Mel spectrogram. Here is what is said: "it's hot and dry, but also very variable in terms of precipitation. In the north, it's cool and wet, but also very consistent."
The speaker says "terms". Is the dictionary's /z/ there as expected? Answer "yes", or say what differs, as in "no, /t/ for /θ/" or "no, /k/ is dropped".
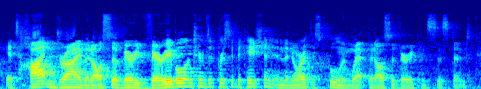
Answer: yes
